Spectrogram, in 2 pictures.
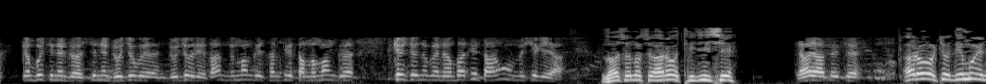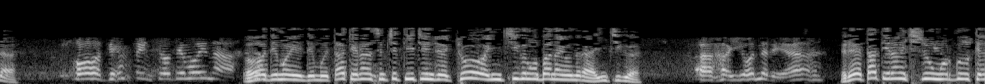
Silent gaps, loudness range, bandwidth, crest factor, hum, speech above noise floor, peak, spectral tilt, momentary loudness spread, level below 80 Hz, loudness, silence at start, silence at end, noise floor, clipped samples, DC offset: none; 12 LU; 5.8 kHz; 14 dB; none; 45 dB; -2 dBFS; -10.5 dB/octave; 14 LU; -52 dBFS; -16 LUFS; 0.25 s; 0 s; -60 dBFS; under 0.1%; under 0.1%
